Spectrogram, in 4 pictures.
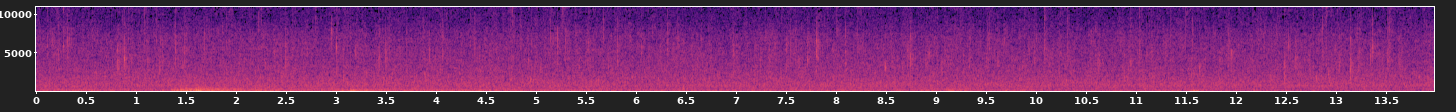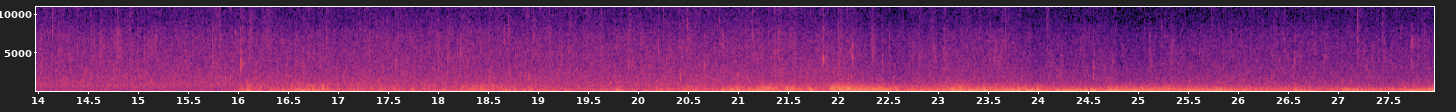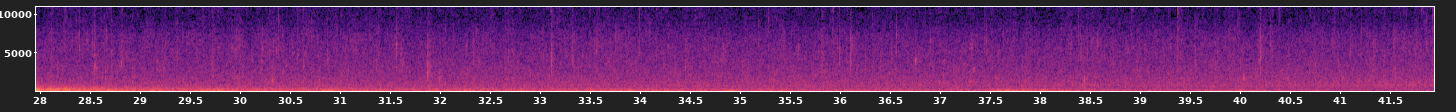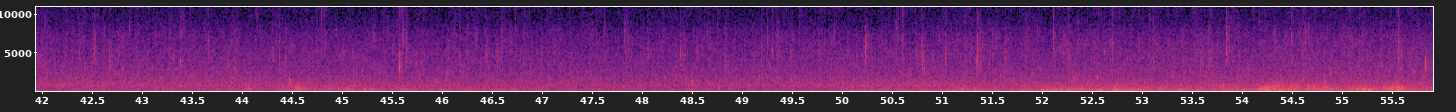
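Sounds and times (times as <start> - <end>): steady rain falling: 0.0 - 55.9
low roll of thunder: 16.0 - 31.4, 51.0 - 55.9.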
